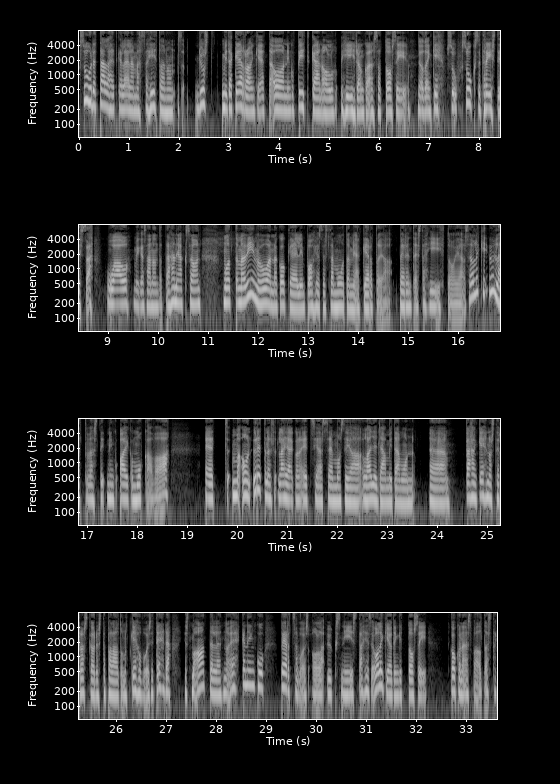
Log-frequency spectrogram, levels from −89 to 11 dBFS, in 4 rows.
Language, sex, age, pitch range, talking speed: Finnish, female, 30-49, 165-200 Hz, 130 wpm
